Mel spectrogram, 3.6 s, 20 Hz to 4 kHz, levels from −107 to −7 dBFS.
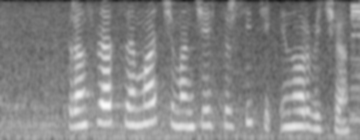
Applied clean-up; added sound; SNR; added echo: none; Motor vehicle (road); 15 dB; none.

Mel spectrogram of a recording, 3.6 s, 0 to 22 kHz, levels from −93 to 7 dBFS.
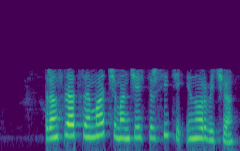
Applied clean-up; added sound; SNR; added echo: none; none; none; none.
